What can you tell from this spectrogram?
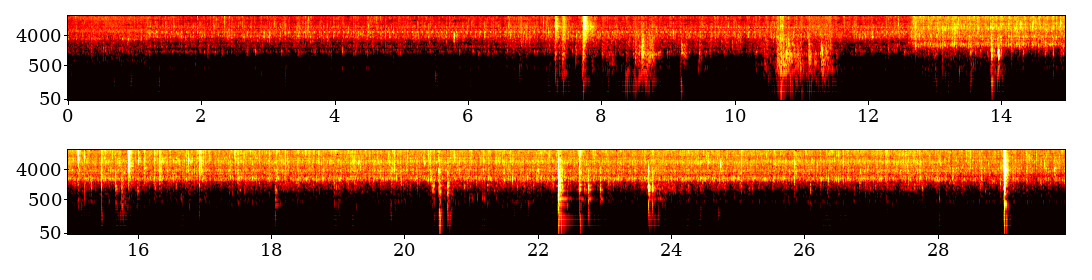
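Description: Water starting to run steadily about halfway through, as from a tap or pipe, with scattered clinks and knocks of things being handled. A few clattering knocks come before the water starts.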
